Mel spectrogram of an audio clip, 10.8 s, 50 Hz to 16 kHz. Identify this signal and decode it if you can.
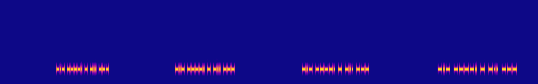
Morse code, heard as a keyed tone, about 66 wpm, 700 Hz. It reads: K9TDO K9TDO K9TDO K9TDO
